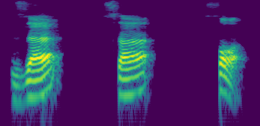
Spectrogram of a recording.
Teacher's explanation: ujung lidah menempel pada ujung gigi seri bagian bawah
